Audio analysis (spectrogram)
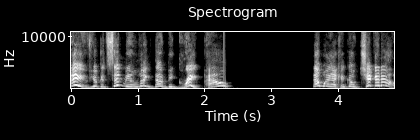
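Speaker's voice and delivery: very high cartoon squeak with big pitch swoops. Asking for a link, saying it like Mickey Mouse: Mickey Mouse voice. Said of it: "say it like Mickey Mouse".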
